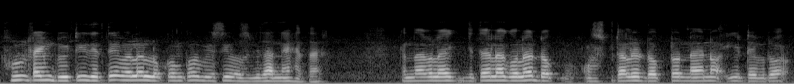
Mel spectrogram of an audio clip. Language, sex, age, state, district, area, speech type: Odia, male, 30-45, Odisha, Bargarh, rural, spontaneous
